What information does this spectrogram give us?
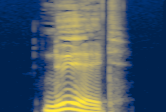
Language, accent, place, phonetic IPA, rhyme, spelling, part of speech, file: German, Germany, Berlin, [nøːlt], -øːlt, nölt, verb, De-nölt.ogg
- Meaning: inflection of nölen: 1. third-person singular present 2. second-person plural present 3. plural imperative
